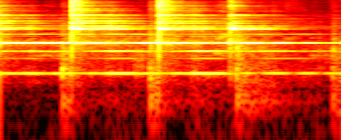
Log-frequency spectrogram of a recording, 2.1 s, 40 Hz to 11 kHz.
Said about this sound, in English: So whenever dinner's ready, it's 3 bells.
